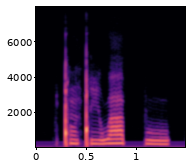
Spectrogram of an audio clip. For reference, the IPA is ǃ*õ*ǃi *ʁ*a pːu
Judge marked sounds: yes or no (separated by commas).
yes, no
